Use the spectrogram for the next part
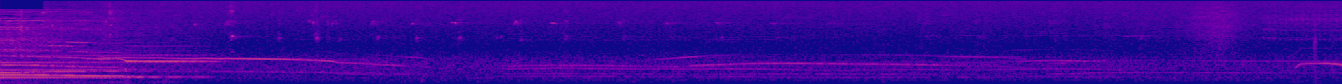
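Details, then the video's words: Wolves howling in a chorus: a loud opening howl fades, then several fainter wavering howls overlap, rising and falling against each other, with soft background hiss. "Wolf Howling"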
